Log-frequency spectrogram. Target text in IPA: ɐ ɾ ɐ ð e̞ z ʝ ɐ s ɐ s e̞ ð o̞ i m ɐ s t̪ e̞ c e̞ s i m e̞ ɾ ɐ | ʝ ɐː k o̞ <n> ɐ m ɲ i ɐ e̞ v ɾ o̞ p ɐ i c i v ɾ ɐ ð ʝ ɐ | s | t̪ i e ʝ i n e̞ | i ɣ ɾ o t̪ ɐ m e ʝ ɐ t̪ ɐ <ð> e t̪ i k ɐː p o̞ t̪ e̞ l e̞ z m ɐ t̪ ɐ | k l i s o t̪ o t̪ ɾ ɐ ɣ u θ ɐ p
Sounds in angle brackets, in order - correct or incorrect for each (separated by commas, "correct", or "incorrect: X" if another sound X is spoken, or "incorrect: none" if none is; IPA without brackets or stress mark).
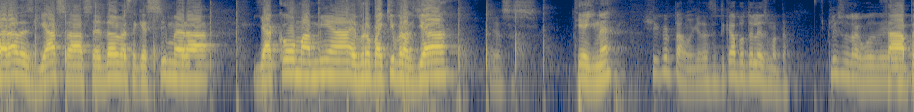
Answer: incorrect: m, incorrect: θ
